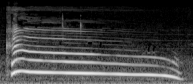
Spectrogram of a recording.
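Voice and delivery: a small dove charging in; brave pigeon character. Acted. Pigeon Oka-san leaping to stop Ryota with a high cry.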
